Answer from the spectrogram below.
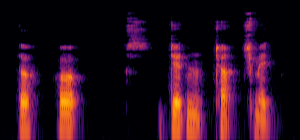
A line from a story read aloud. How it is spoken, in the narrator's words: said shakily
